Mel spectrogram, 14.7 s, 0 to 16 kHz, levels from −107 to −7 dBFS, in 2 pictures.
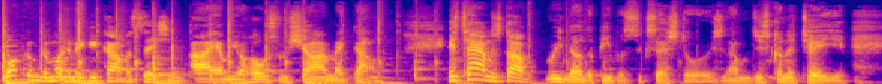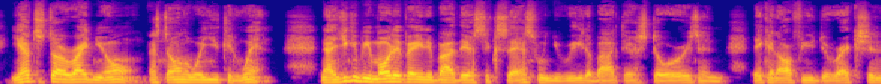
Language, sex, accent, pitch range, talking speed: English, male, American, 100-120 Hz, 250 wpm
